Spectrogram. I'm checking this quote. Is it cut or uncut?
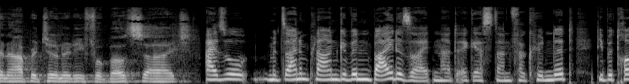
cut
